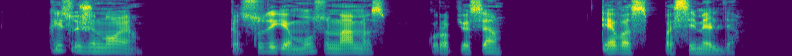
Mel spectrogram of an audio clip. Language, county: Lithuanian, Vilnius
